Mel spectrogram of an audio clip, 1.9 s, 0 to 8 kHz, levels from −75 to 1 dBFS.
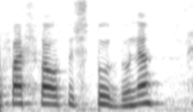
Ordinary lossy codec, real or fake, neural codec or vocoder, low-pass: none; fake; codec, 16 kHz, 4 kbps, FreqCodec, larger model; none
